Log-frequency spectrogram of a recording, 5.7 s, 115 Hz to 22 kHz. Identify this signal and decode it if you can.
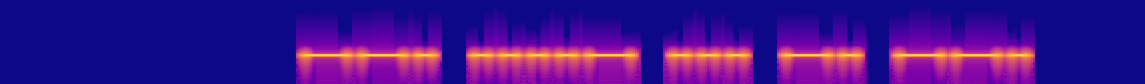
Morse code, heard as a keyed tone, about 17 wpm, 700 Hz. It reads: G4SNG
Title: DXCC-100 Call Signs - 5 Characters - 17wpm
